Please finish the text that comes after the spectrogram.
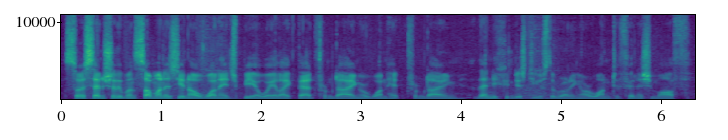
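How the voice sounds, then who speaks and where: Gravelly-throated man commentating a duel. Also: on the low side, fast. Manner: rambling, relaxed, many fillers. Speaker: gameplay commentator. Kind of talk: casual game commentary.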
